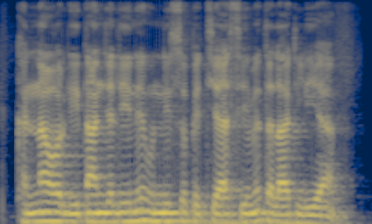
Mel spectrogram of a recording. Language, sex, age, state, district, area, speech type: Hindi, male, 30-45, Madhya Pradesh, Gwalior, urban, read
